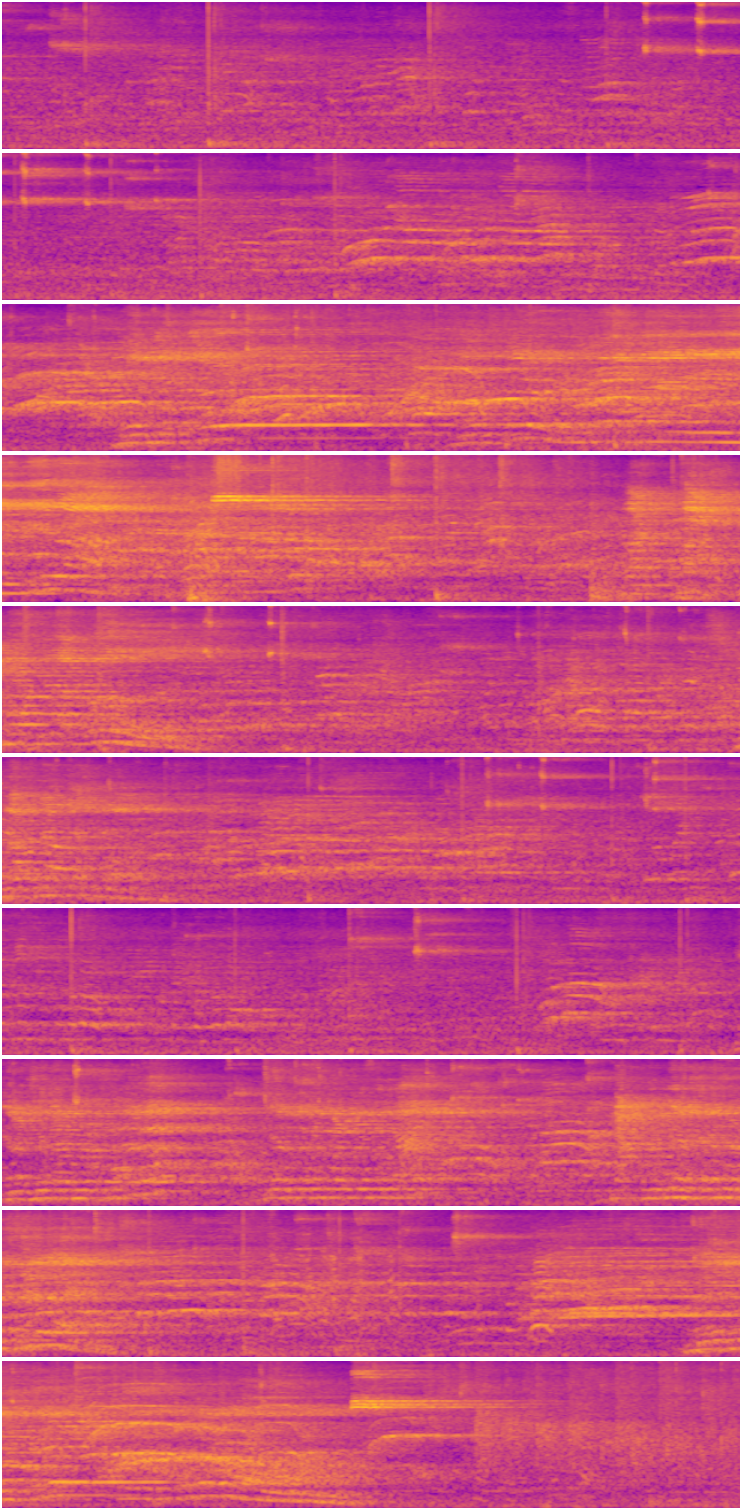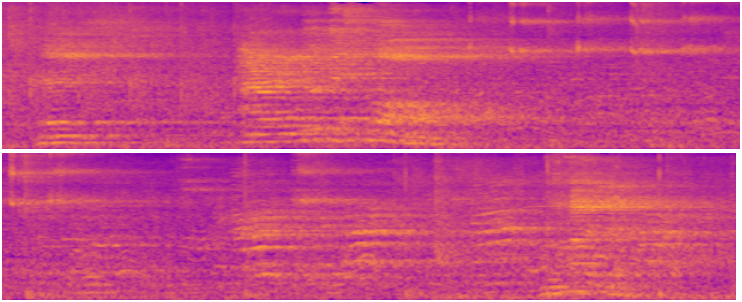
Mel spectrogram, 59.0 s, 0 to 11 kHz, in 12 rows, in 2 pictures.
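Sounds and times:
basketball bouncing on wooden court: 0.5 - 0.8, 1.4 - 1.6, 2.8 - 3.1, 17.6 - 17.9
people shouting in echoing hall: 6.7 - 22.5, 33.1 - 47.3.

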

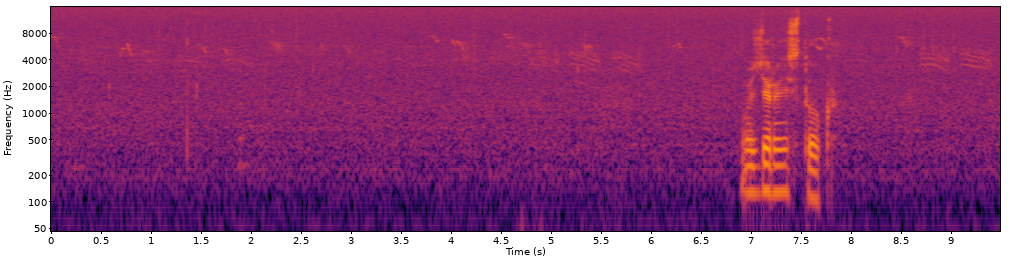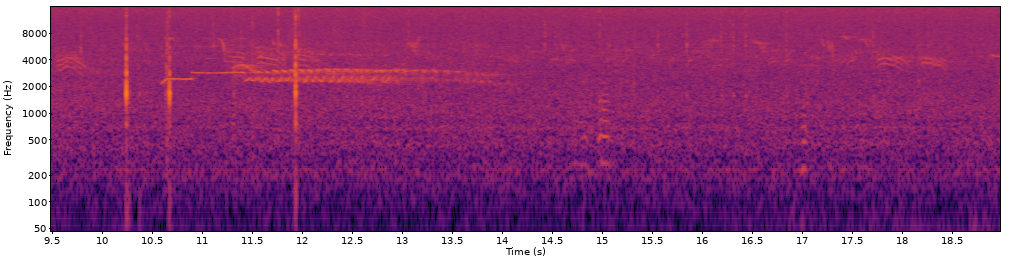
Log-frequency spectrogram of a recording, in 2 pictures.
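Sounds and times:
honeybees buzzing: 0.0 - 18.9
sharp clicks: 10.2 - 12.1, 15.3 - 17.0
trilling chirp: 10.6 - 14.1.

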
